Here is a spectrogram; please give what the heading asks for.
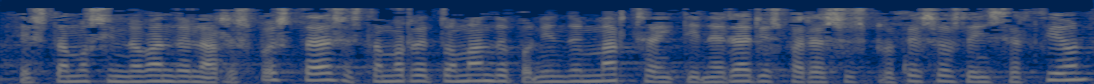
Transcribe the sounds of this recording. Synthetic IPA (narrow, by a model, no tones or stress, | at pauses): e̞st̪amo̞sinːo̞β̞and̪oenlasre̞spwe̞st̪ase̞st̪amo̞zre̞t̪o̞mãnd̪oipo̞nje̞nd̪oe̞mːaɾt͡ʃait̪ine̞ɾaɾjo̞spaɾasuspɾoθe̞so̞zðeinse̞ɾθjo̞n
